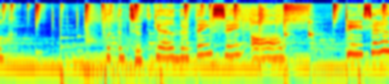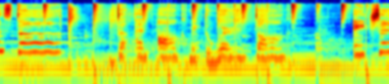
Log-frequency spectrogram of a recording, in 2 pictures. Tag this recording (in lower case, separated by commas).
music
